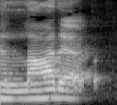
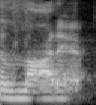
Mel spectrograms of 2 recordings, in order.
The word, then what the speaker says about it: a lot of: Âm T kẹp giữa hai nguyên âm đọc luôn là đờ luôn, gọi là flap T trong tiếng Anh.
